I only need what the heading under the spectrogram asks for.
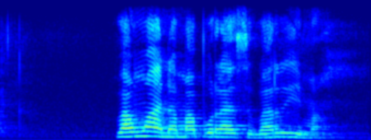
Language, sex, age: Tsonga, female, 24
